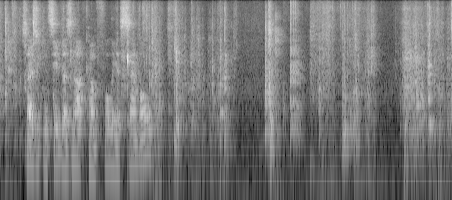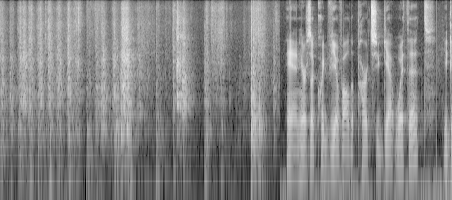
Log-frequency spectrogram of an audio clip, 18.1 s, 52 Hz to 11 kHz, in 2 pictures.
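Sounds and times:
cardboard scraping: 0.0s - 1.6s, 6.2s - 14.6s.

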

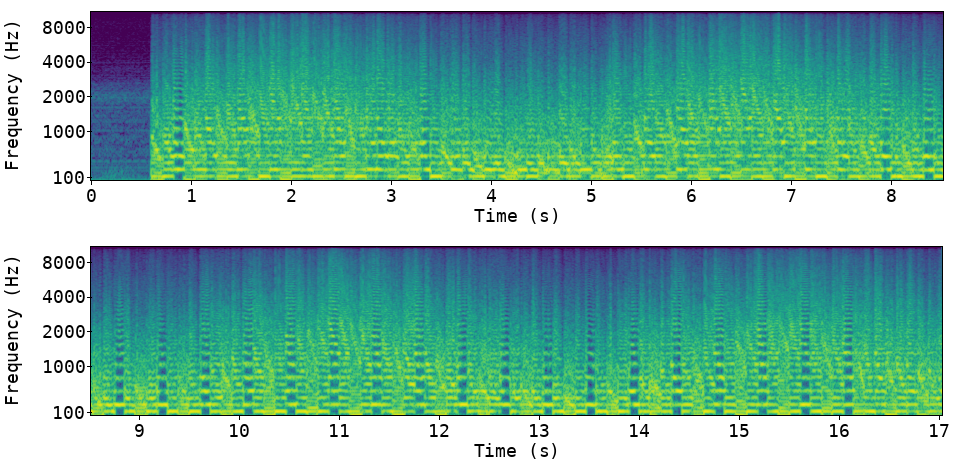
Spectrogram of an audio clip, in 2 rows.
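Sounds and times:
arpeggiated synth notes: 0.6s - 17.0s.

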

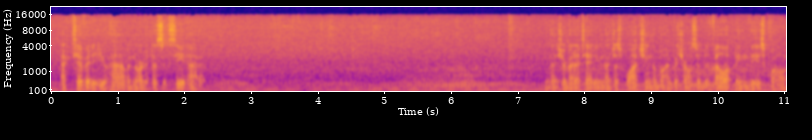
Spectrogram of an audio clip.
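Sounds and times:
low engine-like hum: 0.0s - 11.0s.

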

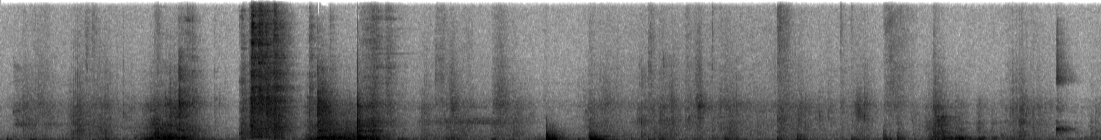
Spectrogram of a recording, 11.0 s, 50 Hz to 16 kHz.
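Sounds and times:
drawers and cabinet doors clattering: 0.7s - 4.2s, 5.9s - 6.3s, 9.2s - 10.4s.

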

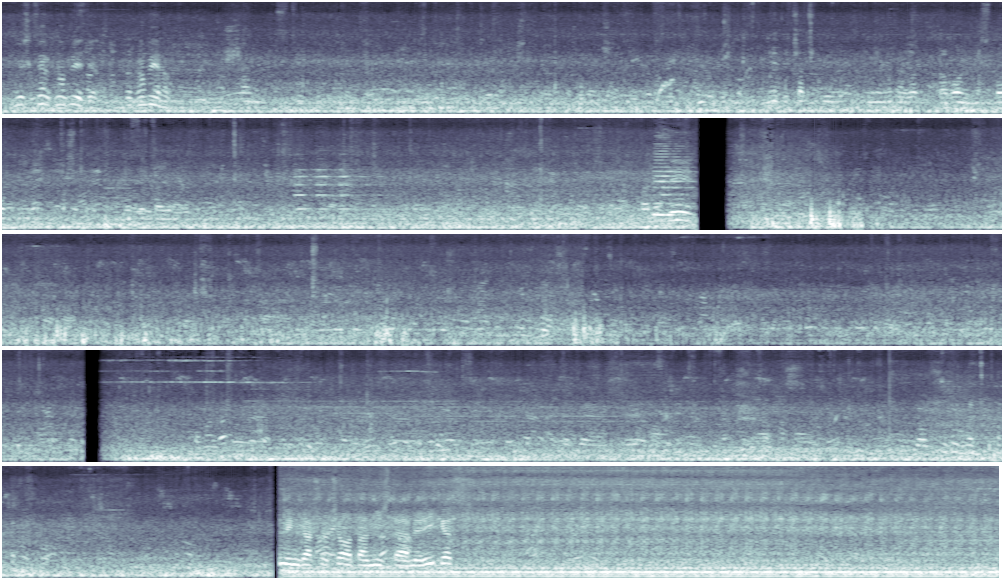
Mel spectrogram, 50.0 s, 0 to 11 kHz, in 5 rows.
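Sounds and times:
faint voices talking: 0.0s - 30.8s, 31.4s - 49.9s
wind rumbling on microphone: 17.4s - 27.8s
large vehicle engine idling: 42.8s - 49.9s.

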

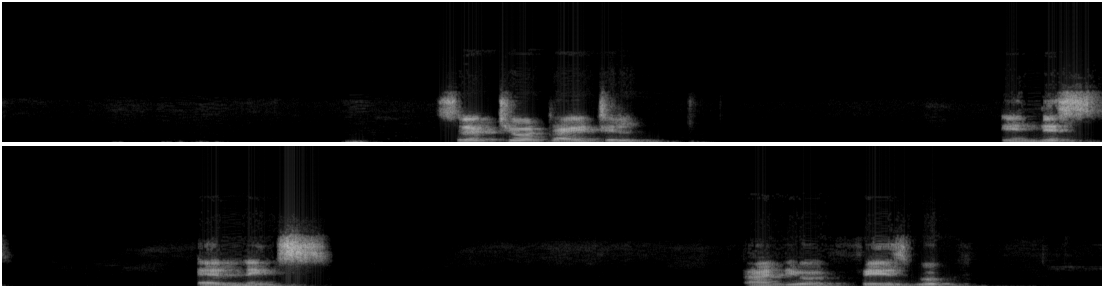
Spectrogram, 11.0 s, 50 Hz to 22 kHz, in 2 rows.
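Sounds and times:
man speaking: 2.2s - 3.4s, 5.0s - 5.6s, 6.5s - 7.2s, 9.2s - 10.4s.

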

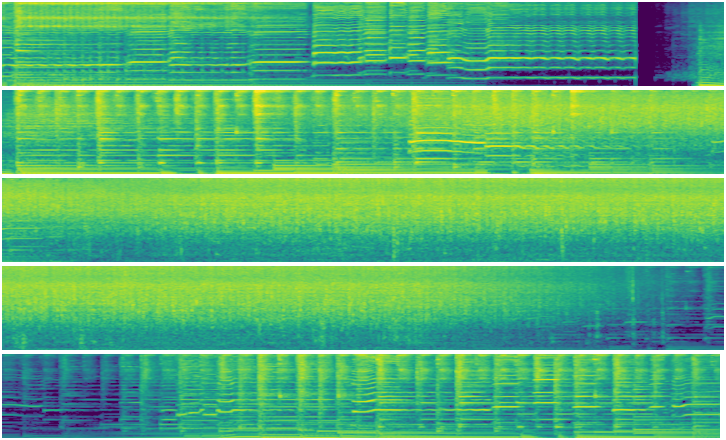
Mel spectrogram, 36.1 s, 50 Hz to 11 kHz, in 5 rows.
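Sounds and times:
background music: 0.0s - 15.1s, 26.4s - 36.0s
waterfall splashing into pond: 11.2s - 28.0s.

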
